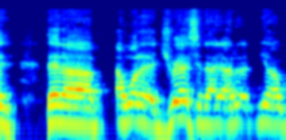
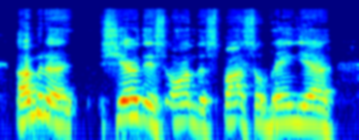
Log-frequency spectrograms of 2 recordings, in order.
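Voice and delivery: normal talking voice

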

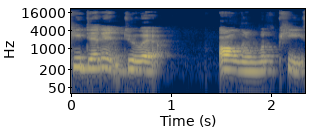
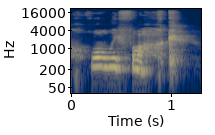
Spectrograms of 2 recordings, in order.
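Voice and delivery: words broken up by nervous giggles; 4 semitones higher than usual. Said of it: "laughing and slightly giggling".

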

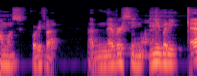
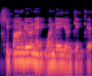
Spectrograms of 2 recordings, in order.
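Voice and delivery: usual speaking voice

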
